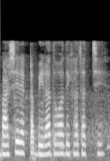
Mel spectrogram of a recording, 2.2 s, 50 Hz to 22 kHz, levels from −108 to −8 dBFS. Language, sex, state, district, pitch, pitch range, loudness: Bengali, female, West Bengal, Alipurduar, 235 Hz, 225-235 Hz, -16 LUFS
